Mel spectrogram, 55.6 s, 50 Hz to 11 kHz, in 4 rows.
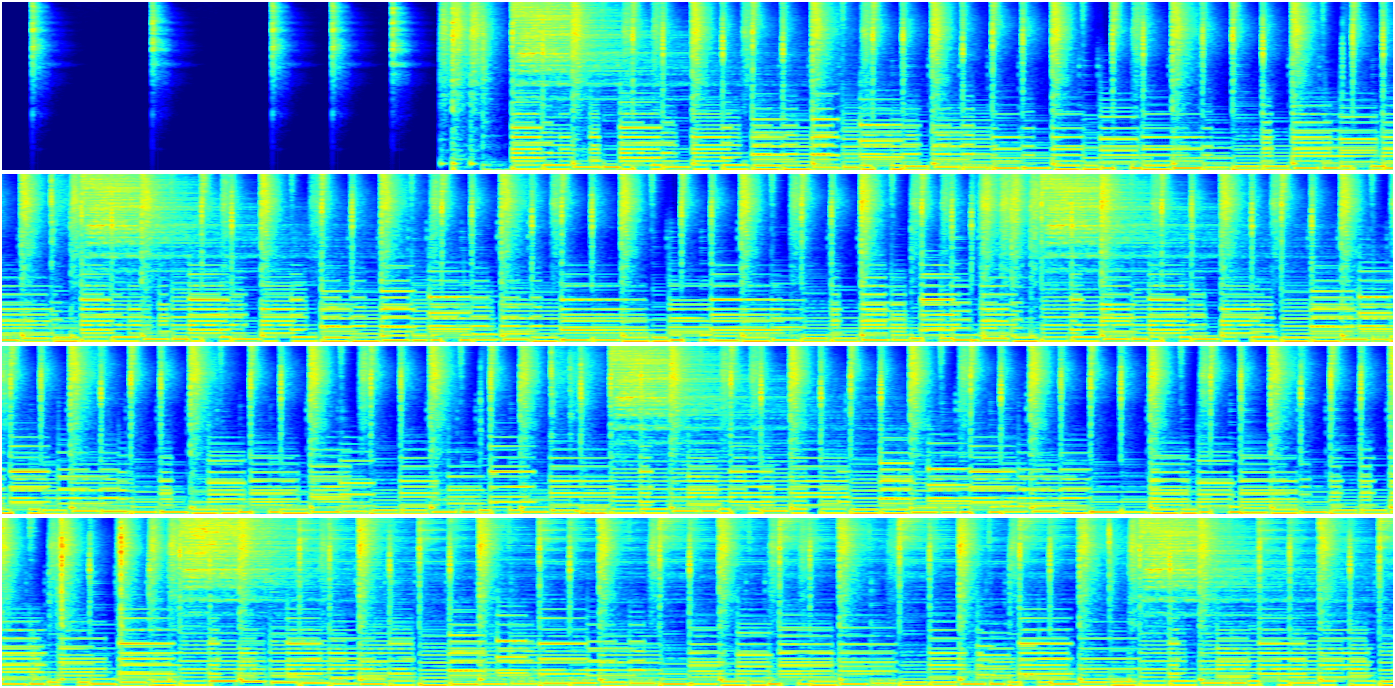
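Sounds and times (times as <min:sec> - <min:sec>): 
cyclic chord: 0:05.1 - 0:55.6.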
